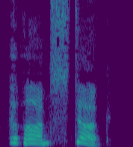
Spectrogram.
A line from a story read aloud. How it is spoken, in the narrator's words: cried in a panic-stricken voice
